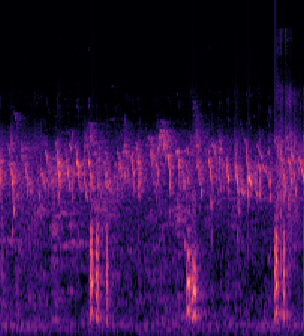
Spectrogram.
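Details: Mother hen of the Lasani breed calling her chicks: soft clucks at intervals over a steady wash of high peeping chick calls.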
